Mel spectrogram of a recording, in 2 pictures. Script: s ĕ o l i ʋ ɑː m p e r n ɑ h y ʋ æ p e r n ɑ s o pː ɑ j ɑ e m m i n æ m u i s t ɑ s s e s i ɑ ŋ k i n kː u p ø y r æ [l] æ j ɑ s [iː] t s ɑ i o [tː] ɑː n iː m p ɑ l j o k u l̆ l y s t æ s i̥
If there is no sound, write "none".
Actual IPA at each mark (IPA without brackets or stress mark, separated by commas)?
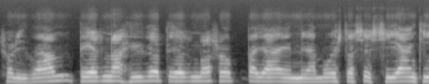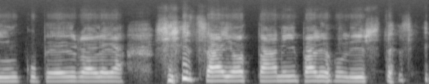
lː, iː, tː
